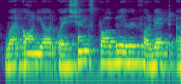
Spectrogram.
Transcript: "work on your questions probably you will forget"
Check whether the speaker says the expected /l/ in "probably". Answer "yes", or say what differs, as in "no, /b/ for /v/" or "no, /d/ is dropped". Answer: no, /l/ is dropped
